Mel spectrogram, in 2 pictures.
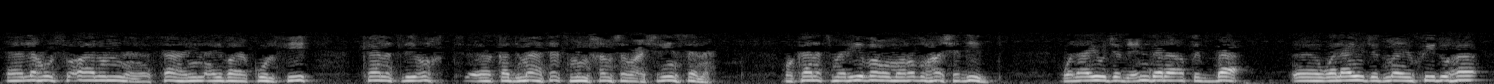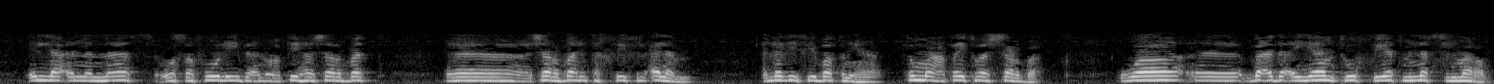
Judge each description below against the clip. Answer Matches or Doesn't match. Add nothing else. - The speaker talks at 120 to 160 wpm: Doesn't match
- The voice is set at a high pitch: Doesn't match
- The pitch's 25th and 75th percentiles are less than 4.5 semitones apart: Matches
